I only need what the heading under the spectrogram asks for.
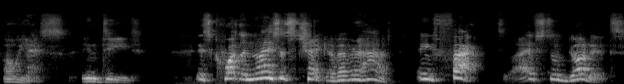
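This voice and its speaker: An actor playing a suave, sneering blackmailer with mocking, drawn-out courtesy in a live radio drama reading. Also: male voice, sits high, wildly swooping pitch, fairly bright tone, roomy sound, heavily acted. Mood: smug, menacing.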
